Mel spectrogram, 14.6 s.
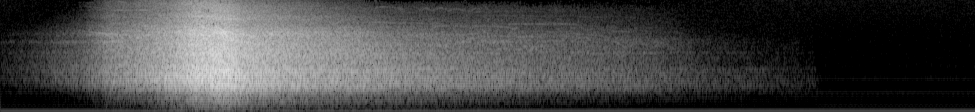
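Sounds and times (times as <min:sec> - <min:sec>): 
arena crowd huge cheer with doppler by and long decay: 0:01.8 - 0:09.2.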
